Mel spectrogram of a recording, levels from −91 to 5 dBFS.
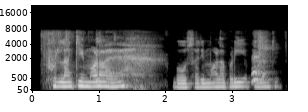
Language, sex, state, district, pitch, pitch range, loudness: Rajasthani, male, Rajasthan, Nagaur, 150 Hz, 140-160 Hz, -21 LUFS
